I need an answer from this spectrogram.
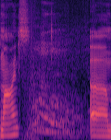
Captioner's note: audience gasps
